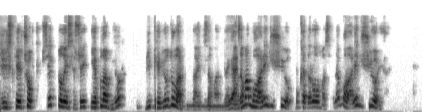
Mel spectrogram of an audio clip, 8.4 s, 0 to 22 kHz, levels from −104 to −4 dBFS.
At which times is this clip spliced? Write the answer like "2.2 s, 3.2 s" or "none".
2.7 s, 4.7 s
